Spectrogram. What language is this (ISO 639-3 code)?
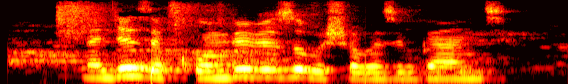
kin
